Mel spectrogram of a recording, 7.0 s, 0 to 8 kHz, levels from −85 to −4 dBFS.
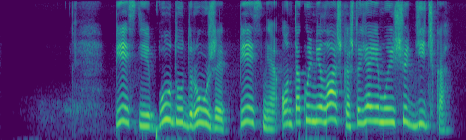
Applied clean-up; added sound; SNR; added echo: neural mask model Resemble Enhance denoiser.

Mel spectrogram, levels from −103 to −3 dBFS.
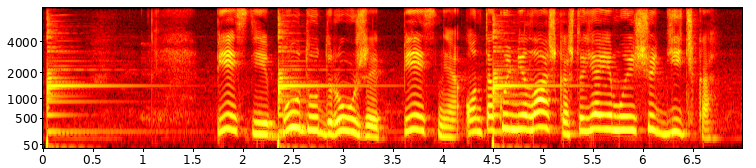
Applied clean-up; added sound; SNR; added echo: none; Dishes, pots, and pans; 9 dB; none.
